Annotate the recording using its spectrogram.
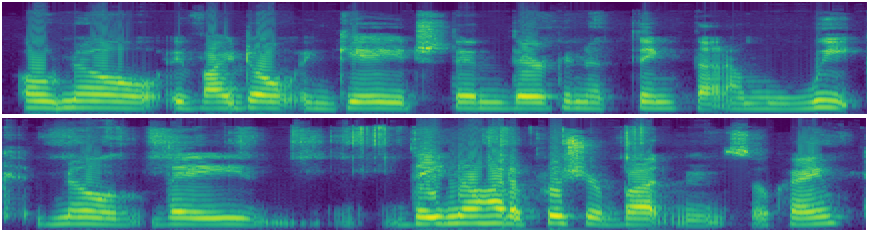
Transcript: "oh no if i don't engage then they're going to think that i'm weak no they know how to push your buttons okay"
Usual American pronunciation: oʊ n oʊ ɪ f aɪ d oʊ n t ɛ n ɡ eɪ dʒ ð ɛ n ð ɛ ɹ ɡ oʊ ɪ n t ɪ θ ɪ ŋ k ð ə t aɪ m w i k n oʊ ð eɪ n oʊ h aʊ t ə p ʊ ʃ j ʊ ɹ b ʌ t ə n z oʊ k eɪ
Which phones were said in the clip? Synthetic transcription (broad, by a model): oʊ n oʊ ɪ f aɪ d oʊ n t ɛ n ɡ eɪ dʒ ð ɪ n ð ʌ ɹ ɡ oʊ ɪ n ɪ θ ɪ ŋ k ð ə t aɪ m w i k n oʊ ð eɪ n oʊ h aʊ t ə p ʊ ʃ j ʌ ɹ b ʌ t n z oʊ k eɪ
